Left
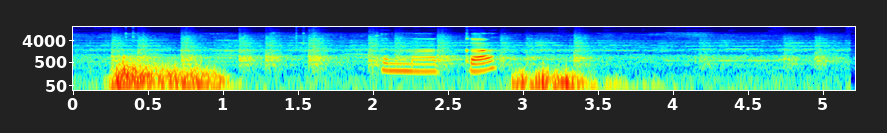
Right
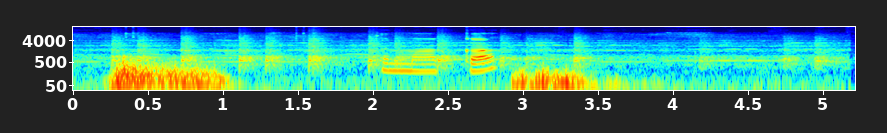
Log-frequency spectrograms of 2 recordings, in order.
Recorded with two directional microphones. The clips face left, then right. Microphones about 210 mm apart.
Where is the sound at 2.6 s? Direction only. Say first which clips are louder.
Left 3 dB; 30° left (ahead or behind).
